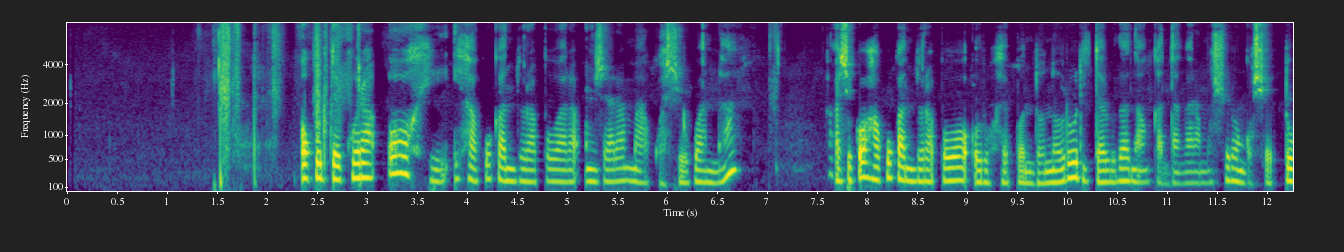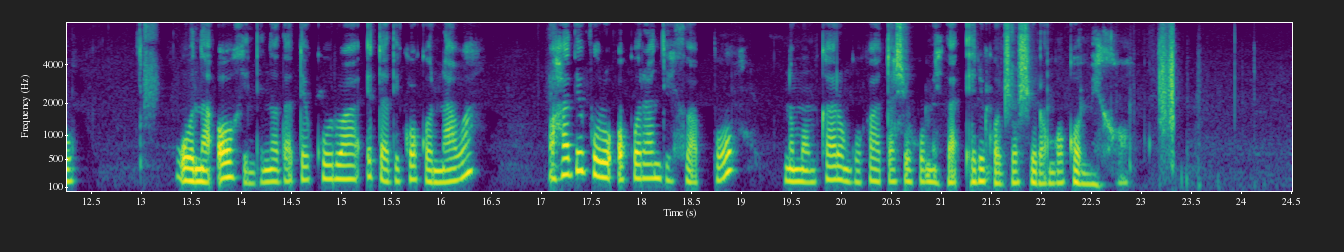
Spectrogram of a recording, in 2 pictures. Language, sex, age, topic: Oshiwambo, female, 25-35, agriculture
